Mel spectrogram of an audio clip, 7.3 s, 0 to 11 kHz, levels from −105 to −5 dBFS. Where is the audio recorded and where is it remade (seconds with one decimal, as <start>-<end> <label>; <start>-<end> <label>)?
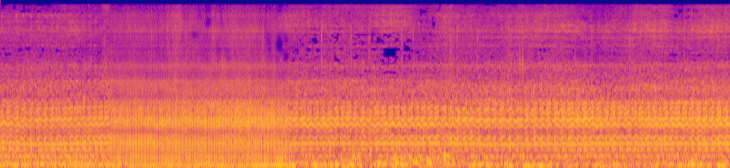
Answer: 0.0-1.1 recorded; 1.1-2.9 remade; 2.9-7.3 recorded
